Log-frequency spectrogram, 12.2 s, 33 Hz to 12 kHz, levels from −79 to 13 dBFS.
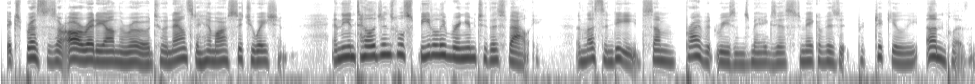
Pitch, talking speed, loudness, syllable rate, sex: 175 Hz, 170 wpm, -20 LUFS, 5.8 syllables/s, female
